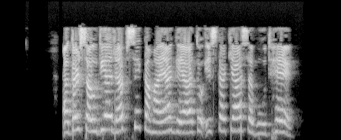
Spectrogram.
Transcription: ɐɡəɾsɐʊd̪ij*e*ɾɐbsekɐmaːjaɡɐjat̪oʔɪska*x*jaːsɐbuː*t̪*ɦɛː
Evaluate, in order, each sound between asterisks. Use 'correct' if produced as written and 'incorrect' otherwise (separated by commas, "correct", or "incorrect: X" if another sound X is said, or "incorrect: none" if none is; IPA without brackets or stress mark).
incorrect: a, incorrect: k, correct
